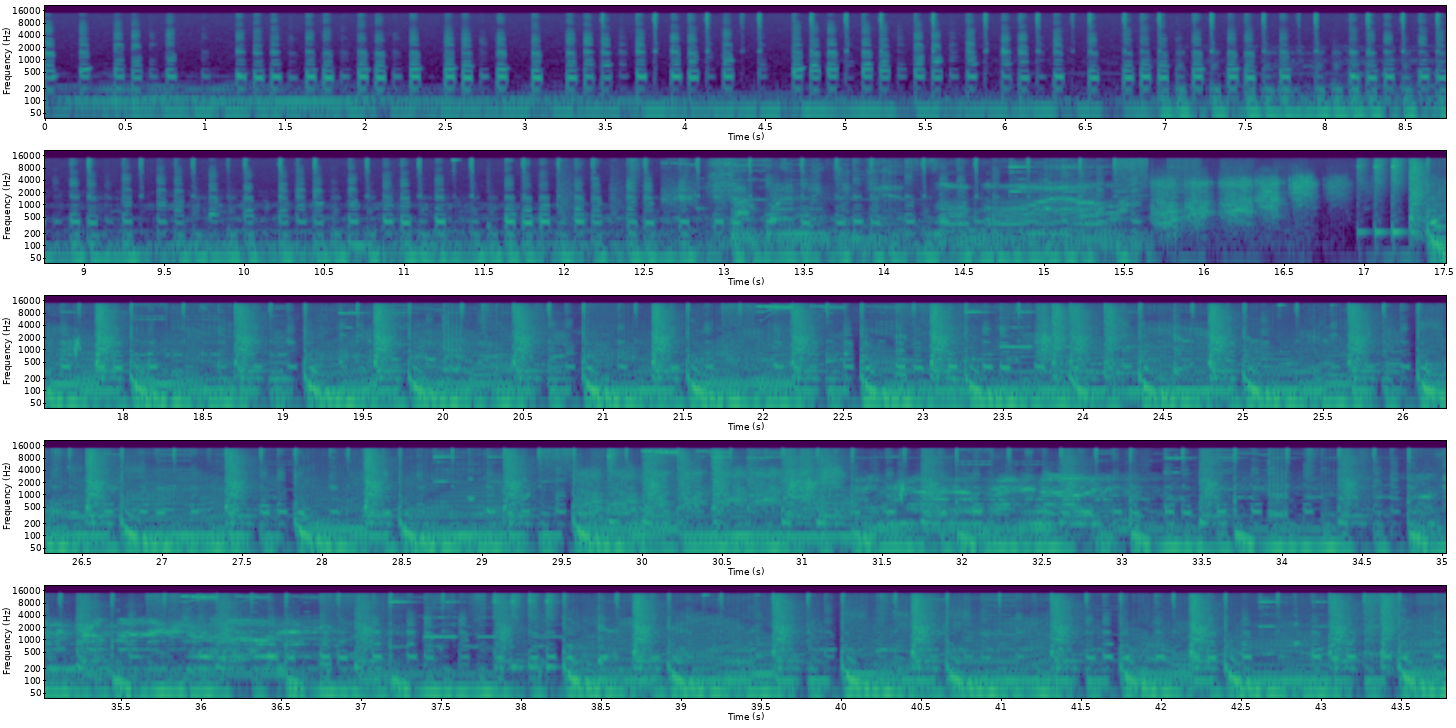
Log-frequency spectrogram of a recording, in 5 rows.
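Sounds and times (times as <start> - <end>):
8-bit Amiga electronic music: 0.0 - 43.7.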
